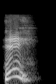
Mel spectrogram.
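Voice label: Attack, Japanese; heroes; Valance; kingsraid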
